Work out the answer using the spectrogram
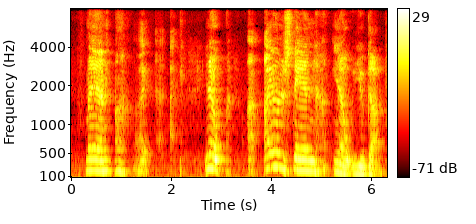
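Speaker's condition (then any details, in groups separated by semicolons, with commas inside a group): Cerebral palsy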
